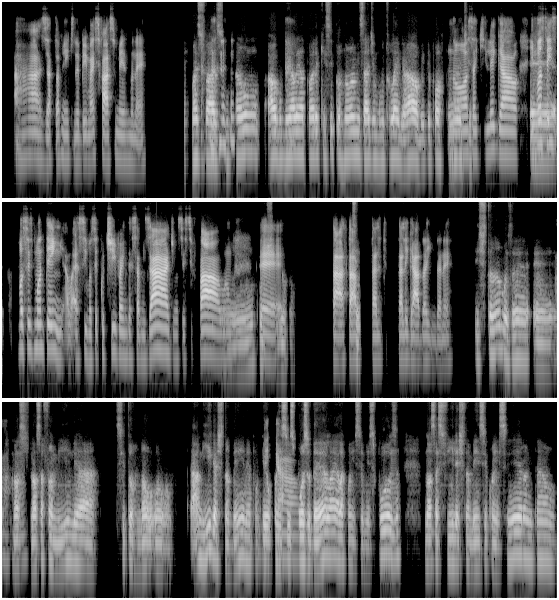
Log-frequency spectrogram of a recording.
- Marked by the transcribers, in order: tapping; laugh
- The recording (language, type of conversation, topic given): Portuguese, podcast, Você teve algum encontro por acaso que acabou se tornando algo importante?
